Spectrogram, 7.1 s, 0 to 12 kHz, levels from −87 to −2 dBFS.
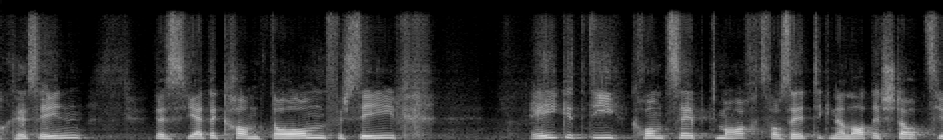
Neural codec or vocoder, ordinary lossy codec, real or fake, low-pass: codec, 16 kHz in and 24 kHz out, 0.8 kbps, FocalCodec, streaming, 65536 codes; none; fake; 10.8 kHz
